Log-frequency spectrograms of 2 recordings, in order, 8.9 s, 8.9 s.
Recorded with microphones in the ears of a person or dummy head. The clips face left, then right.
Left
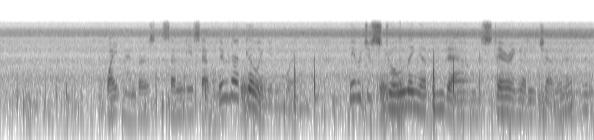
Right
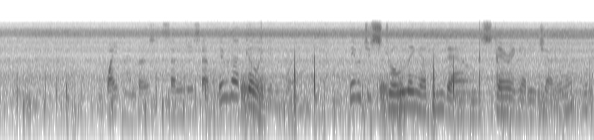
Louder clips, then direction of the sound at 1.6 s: Left 2 dB; 20° left (ahead or behind).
